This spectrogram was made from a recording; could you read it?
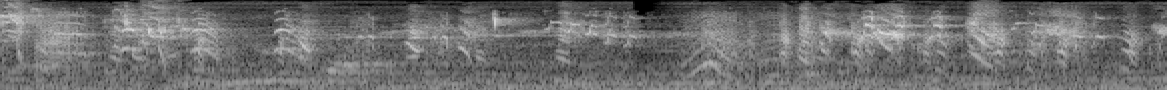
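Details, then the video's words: Cucak keling calling in the wild: harsh, jumbled squawks and quick downslurred chirps tumbling over one another without pause, with the loudness rising and falling. "Suara Burung Cucak Keling di Alam Liar"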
